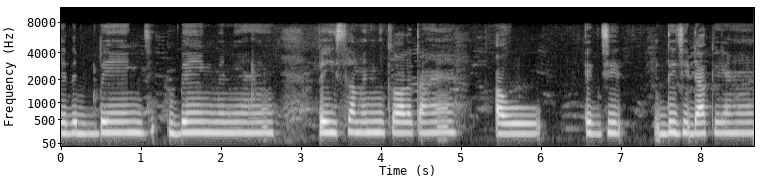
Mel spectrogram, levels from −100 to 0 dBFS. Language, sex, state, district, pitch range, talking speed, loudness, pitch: Chhattisgarhi, female, Chhattisgarh, Raigarh, 215-230 Hz, 125 wpm, -17 LUFS, 225 Hz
